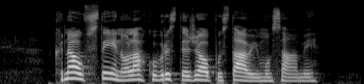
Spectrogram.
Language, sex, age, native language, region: Slovenian, female, 30-49, Slovenian, Central Slovenia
